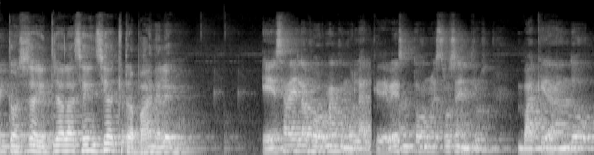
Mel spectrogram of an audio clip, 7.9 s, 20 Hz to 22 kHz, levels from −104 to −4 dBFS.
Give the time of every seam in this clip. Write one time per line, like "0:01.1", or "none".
0:01.6
0:04.9
0:05.3

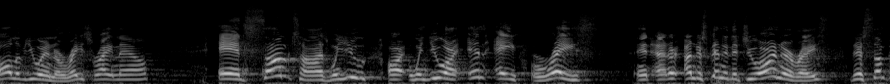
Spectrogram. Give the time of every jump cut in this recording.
none

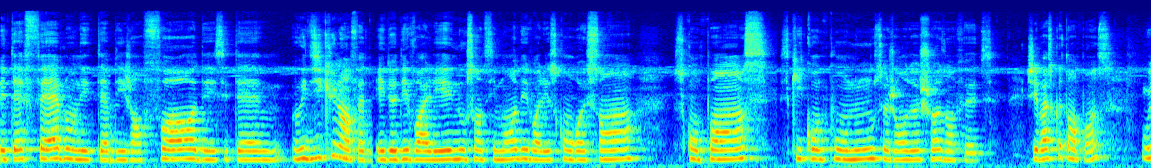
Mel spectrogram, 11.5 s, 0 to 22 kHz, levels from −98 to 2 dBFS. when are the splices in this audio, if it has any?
0:01.1
0:03.7
0:07.8

